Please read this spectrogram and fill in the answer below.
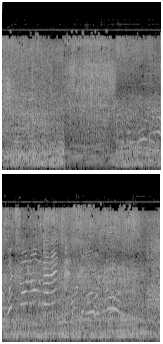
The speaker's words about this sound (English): Could it be that both teams have a dozer dilemma? I think it lost an engine. What's that sound? Is he stuck? Get it started. Come on. It's dead. Or their transmission could be shot.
